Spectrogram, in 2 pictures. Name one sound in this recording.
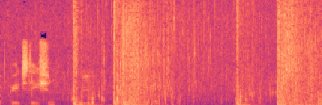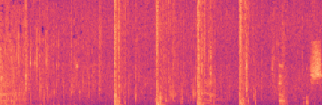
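A pickaxe strikes rock with sharp, repeated knocks.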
